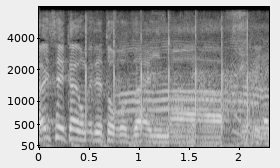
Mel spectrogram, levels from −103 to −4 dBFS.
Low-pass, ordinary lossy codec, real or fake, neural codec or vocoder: 7.2 kHz; none; real; none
